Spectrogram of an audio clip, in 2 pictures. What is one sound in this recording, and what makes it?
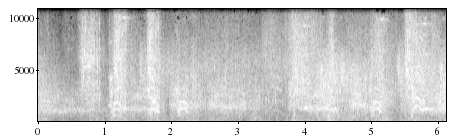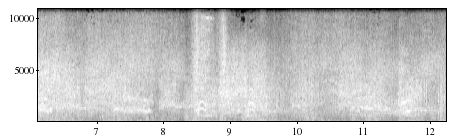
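A blade slashes and strikes flesh.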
